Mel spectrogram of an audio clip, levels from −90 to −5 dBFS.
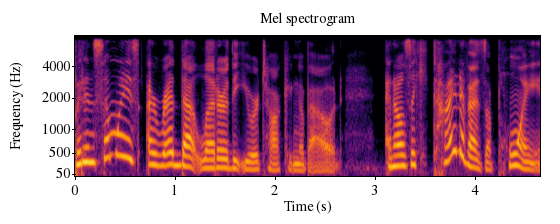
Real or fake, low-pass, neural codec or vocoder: real; 7.2 kHz; none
